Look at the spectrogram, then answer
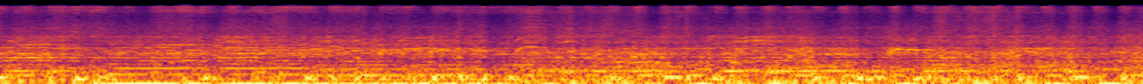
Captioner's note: clap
